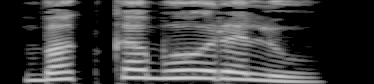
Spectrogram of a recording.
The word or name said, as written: ಬಕ್ಕಬೋರಲು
